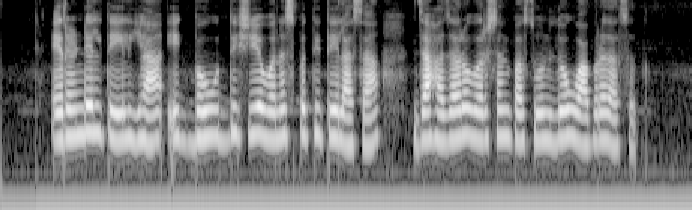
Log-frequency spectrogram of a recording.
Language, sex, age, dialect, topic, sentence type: Marathi, female, 18-24, Southern Konkan, agriculture, statement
